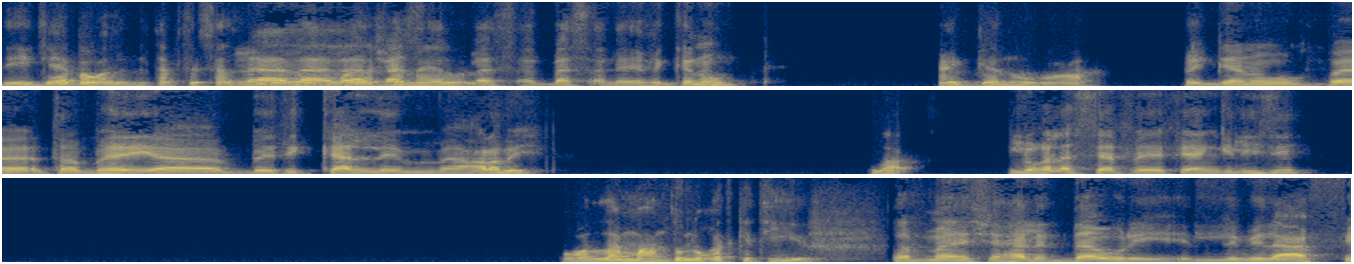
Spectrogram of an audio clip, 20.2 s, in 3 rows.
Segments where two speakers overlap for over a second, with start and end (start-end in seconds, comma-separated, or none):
1.1-2.6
